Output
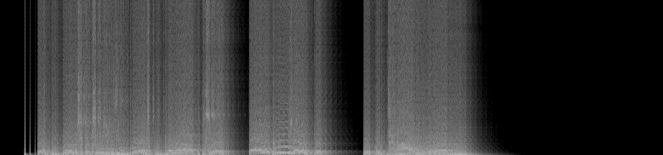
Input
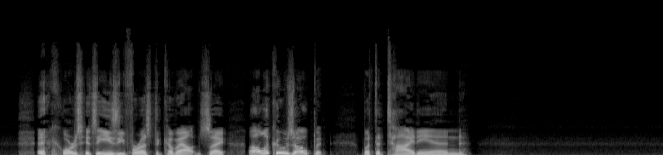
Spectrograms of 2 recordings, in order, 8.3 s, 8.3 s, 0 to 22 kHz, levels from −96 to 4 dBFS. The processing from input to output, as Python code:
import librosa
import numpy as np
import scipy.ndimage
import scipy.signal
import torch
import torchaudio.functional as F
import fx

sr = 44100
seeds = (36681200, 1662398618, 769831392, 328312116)

p1 = fx.pitch_ramps(x, sr, semitones=7.5, every_ms=373)
p2 = fx.schmitt(p1, sr, flips_db=-43.5)
p3 = fx.hum_notches(p2, sr, base_hz=60, count=3)
p4 = p3 + fx.room_flutter(p3, sr, wall_m=11.2, rt60_s=0.77, dry=0)
p5 = fx.upward_expand(p4, sr, threshold_db=-48.0, expansion=1.5)
y = F.gain(torch.from_numpy(p5), 3.0).numpy()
